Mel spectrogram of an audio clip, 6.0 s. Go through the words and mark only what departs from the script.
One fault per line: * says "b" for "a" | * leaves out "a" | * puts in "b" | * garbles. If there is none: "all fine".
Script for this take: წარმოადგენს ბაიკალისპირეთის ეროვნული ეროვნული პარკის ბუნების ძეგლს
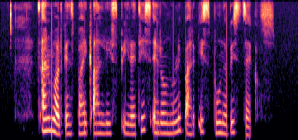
* leaves out "ეროვნული"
